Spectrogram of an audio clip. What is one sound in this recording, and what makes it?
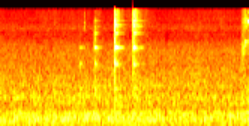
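A paintbrush clicks and taps against a ceramic palette.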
